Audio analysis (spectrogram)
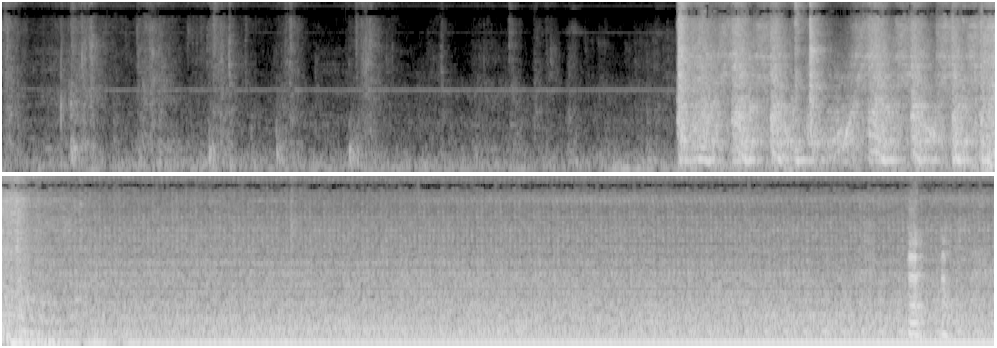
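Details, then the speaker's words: Car whose battery was drained for about an hour with a spotlight and the headlights on: a sluggish, labouring crank over a couple of turns before the engine barely fires; a weak battery that should be renewed before winter. "nearly didn't fire off yeah you could hear it there it took a couple of turns of the starting motor"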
